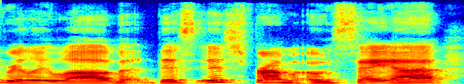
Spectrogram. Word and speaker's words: OSEA: love this is from osea I just had to look up how to pronounce their name because I've totally been saying OSHA but this is the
